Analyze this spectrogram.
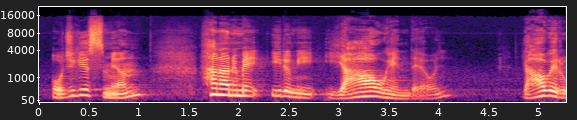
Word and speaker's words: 야훼: 했으면 하나님의 이름이 야오회인데요 야훼를 우리 지금 여호와라고 부르잖아요이 잘못된 거예요 야외인데이 야훼라는 발음을 잃어버릴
